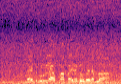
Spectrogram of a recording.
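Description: Stream water rushes steadily over a crab trap set in a Konkan hillside stream, a constant close wash of flowing water with voices talking over it.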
